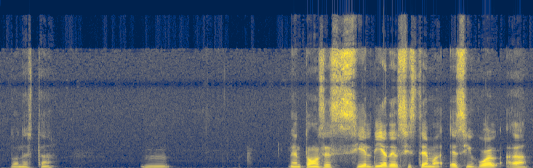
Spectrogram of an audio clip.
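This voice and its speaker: A man teaching a screen-recorded coding tutorial, thinking aloud as he types, pausing and correcting himself. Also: medium pitch, dark tone. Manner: thinks aloud while typing, with pauses and self-corrections. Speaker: programming tutor.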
